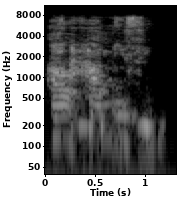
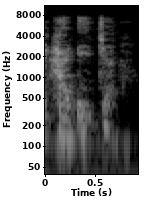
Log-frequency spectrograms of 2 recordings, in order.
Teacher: we tend to give less stress in the letter K. But give more stress in the letter H in the pronunciation. Then we'll be saying Al-Hamisi.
